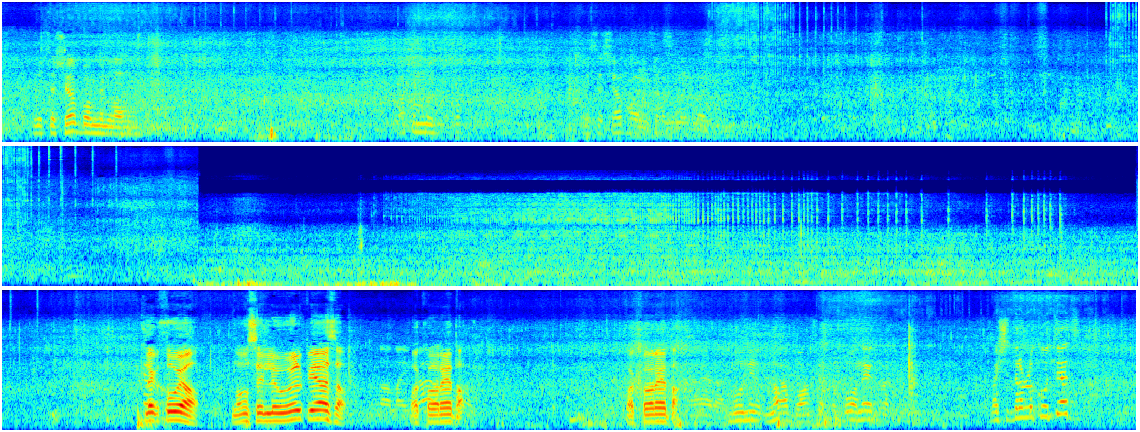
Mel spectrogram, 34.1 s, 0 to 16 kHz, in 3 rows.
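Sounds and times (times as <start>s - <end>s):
fishing reel ratchet clicking: 0.5s - 2.5s, 3.3s - 5.4s, 7.0s - 9.3s, 11.0s - 12.6s, 15.4s - 20.9s, 21.5s - 22.0s, 31.0s - 33.8s.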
